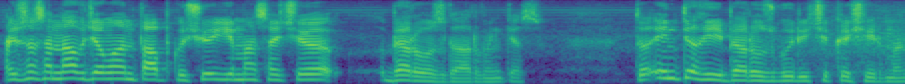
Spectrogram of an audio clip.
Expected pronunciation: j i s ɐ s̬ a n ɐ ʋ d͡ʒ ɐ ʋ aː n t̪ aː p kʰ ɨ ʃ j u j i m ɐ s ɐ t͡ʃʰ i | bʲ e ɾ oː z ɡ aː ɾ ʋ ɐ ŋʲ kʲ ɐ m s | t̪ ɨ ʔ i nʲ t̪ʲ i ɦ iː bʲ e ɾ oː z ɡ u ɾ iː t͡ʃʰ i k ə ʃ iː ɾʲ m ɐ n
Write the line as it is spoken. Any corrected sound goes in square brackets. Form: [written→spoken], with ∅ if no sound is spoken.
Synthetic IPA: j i s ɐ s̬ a n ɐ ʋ d͡ʒ ɐ ʋ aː n t̪ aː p [kʰ→k] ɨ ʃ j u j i m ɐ s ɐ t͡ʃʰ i | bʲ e ɾ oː z ɡ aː ɾ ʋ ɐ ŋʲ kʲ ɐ [m→∅] s | t̪ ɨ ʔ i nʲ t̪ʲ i ɦ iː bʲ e ɾ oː z ɡ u ɾ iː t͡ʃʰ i k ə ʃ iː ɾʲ m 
